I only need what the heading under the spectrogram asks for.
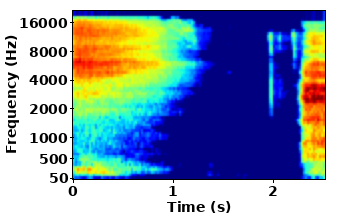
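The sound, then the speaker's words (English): A long, airy breath out that fades away over about a second, followed by silence and then the sudden start of another breath. “just for a moment, breathe in through your nose. Go. And then let it out.”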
